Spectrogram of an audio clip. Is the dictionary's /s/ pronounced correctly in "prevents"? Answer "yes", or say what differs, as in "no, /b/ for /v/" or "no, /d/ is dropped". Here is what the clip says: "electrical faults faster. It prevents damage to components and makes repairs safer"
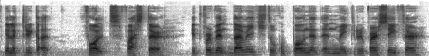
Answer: no, /s/ is dropped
